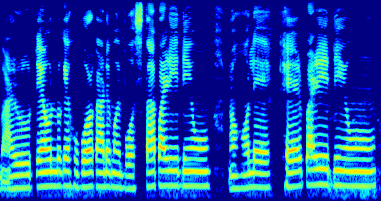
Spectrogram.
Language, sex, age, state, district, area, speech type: Assamese, female, 45-60, Assam, Golaghat, rural, spontaneous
